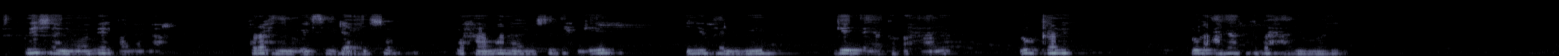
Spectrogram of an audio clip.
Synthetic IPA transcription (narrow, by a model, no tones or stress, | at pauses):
ɛːʃaːnɪwɑːmɛːlbɐnːanʔɐh | qɔɾɑħðɐnʊɛjsiːɖɑʕɛjsɔ | wɑħɑːmɐɾɐjɔsɛd̪ːɛħɡɛːd̪ | ijɔɦɛlwɛːd̪ | ɡɛːd̪ɐjaːkʰɐbɑħaːjɐ | ɖʊlkʰɐn | ɖʊlʕɑɣaːrkʰɐbɑħɑjɐmajɛ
